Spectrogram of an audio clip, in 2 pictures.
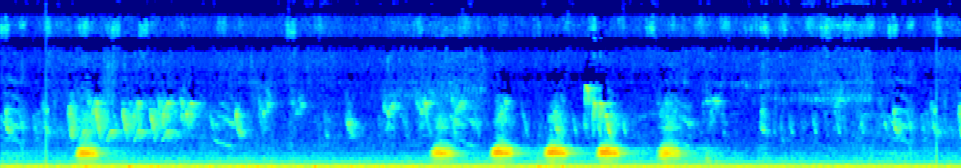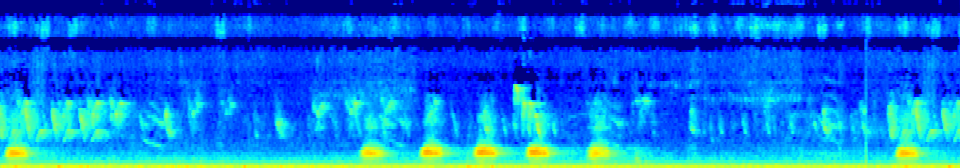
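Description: Birds calling: a loud call comes singly or in runs of five, about one a second. Faint high chirps of smaller birds and a steady low rumble carry on underneath.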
